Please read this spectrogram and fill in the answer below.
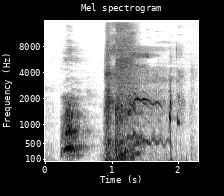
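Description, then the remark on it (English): A dog barks twice from down below, a short clipped bark followed by a longer, rougher one that trails into a whining yelp, with no voices in between. “Oh, there's a dog down there, too.”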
